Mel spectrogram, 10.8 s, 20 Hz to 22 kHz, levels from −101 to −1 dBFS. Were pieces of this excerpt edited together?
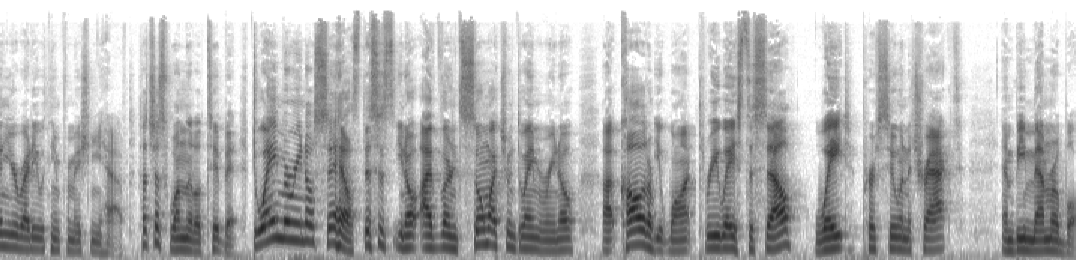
yes; 5 cuts; at 1.3 s, 2.5 s, 6.5 s, 7.0 s, 8.1 s

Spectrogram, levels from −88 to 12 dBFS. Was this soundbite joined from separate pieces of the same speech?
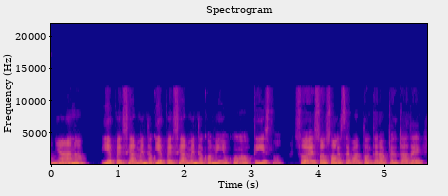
yes; 4 cuts; at 1.6 s, 3.6 s, 4.3 s, 4.7 s

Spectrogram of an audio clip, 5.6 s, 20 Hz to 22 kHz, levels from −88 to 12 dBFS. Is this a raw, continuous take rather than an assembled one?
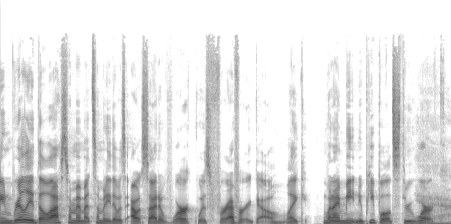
yes; 0 cuts

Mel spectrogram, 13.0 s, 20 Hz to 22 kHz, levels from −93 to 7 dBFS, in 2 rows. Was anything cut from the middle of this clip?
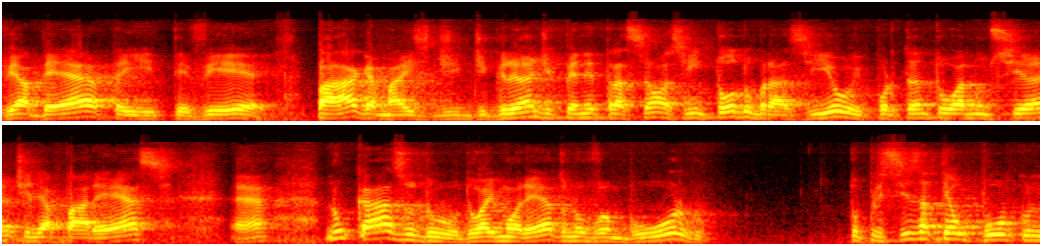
no; 0 cuts

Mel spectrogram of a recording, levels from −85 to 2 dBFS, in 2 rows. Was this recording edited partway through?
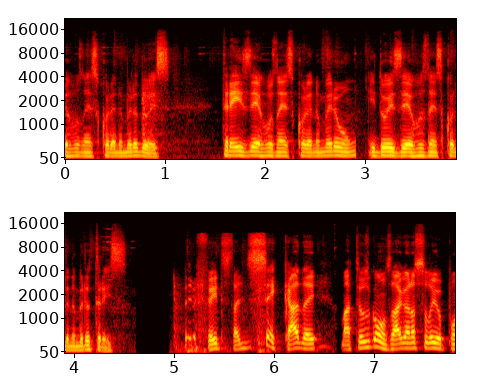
yes; 1 cut; at 2.9 s

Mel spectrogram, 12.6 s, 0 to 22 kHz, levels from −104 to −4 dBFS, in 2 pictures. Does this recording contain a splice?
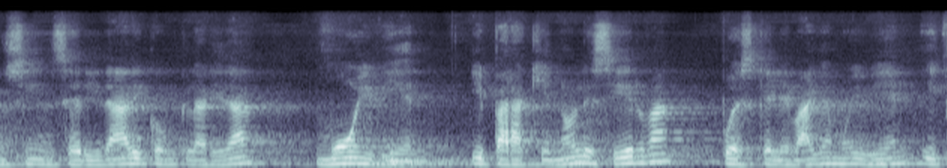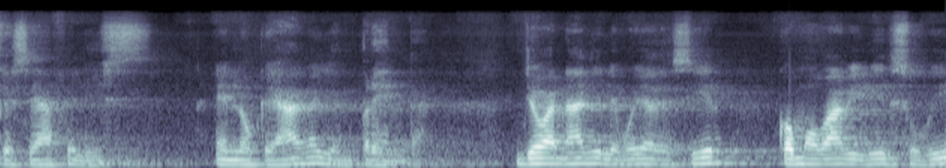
no; 0 cuts

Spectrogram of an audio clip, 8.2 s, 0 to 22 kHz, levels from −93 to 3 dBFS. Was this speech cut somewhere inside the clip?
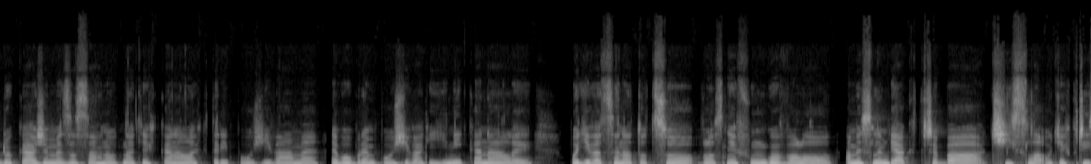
yes; 4 cuts; at 2.4 s, 3.2 s, 6.3 s, 6.7 s

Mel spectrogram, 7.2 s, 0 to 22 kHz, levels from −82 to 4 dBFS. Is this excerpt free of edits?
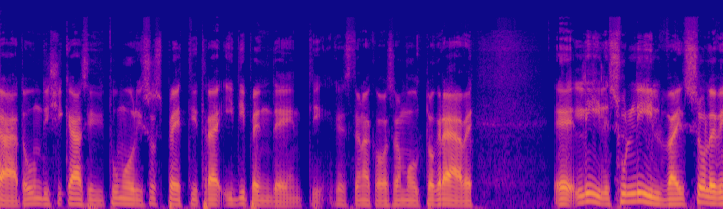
yes; 0 cuts

